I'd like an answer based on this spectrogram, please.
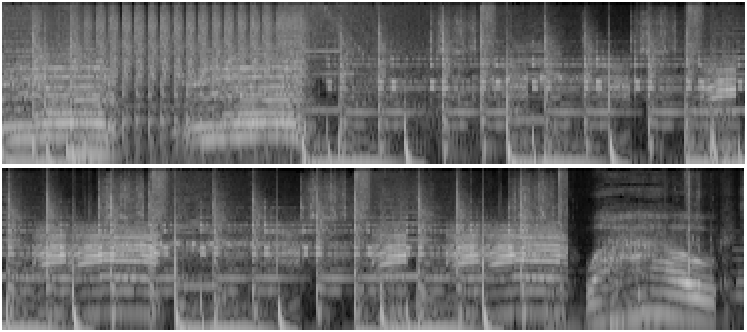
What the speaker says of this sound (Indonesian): ini ada hewan sapi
